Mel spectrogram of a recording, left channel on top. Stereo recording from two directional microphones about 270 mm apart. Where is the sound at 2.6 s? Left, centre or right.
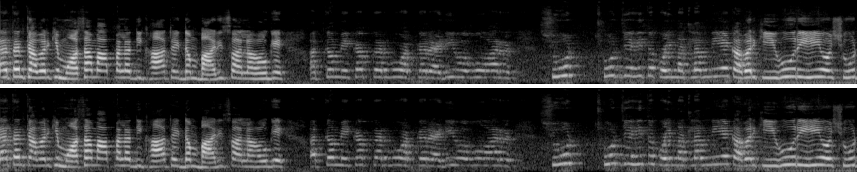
Left.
